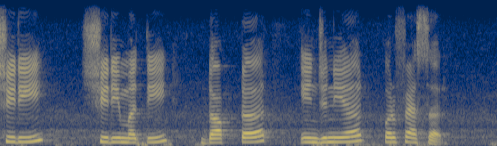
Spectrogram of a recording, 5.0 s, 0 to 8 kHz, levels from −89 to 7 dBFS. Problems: background sounds at intervals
